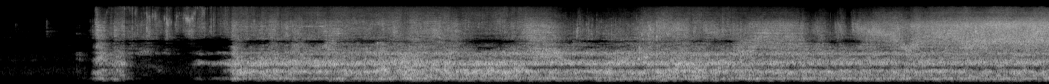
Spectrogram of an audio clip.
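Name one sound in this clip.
A handheld shower head sprays water over hair.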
